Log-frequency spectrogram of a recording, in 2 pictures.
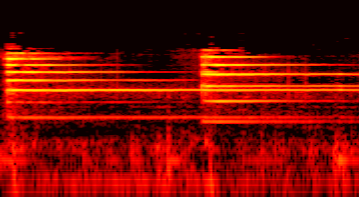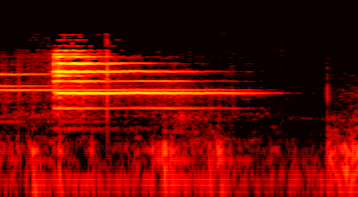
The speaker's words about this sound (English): The Christmas bells can ring anytime they're ready. Well, I imagine they're ready now. Let's listen.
